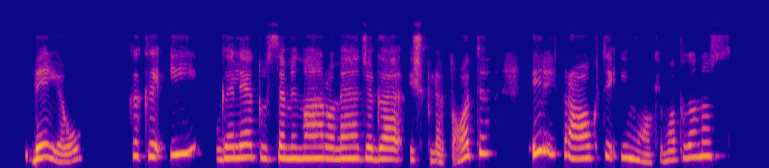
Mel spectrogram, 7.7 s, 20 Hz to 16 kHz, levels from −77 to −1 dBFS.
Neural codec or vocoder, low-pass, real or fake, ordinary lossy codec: codec, 16 kHz, 4 kbps, X-Codec, HuBERT features, trained on general audio; 7.2 kHz; fake; Opus, 24 kbps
